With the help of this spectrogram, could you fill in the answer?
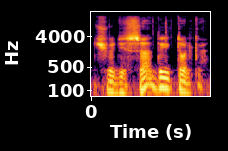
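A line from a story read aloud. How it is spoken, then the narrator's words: Mutter. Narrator (Russian): пробормотал Грингуар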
